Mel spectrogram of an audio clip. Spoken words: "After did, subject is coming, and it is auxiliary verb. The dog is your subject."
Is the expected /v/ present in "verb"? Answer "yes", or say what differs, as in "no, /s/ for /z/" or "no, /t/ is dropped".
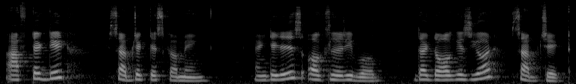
yes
